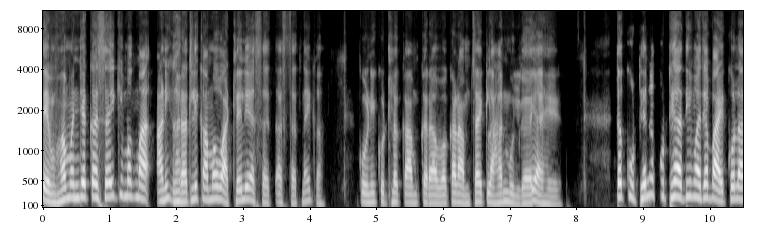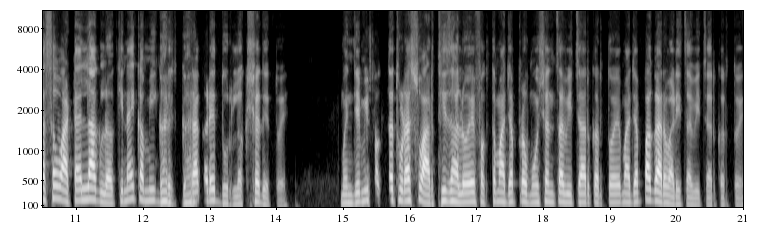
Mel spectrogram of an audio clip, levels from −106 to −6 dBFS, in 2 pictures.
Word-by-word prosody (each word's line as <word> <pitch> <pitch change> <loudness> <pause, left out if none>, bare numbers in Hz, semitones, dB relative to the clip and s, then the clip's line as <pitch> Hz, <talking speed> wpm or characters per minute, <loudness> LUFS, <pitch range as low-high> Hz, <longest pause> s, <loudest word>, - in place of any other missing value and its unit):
तेव्हा 160 +3 +4
म्हणजे 225 +2 +3
कसं 230 0 +3
आहे, 235 - +3
की 255 +2 -8
मग 240 -2 -1 0.3
आणि 175 +5 +2
घरातली 165 +1 0
कामं 200 +1 +2
वाटलेली 185 0 +1
असंय 155 -6 -4 0.2
असतात 135 -1 -9
नाही 160 +3 -8
का. 135 -7 -13 0.6
कोणी 150 -1 -3
कुठलं 155 0 -4
काम 140 -2 0
करावं 135 -2 0
कारण 150 -1 +1
आमचा 135 +3 -1
एक 150 0 -4
लहान 140 +1 -1
मुलगाही 135 +1 -2
आहे. 125 -5 -2 0.9
तर 230 - +6
कुठे 220 -3 0
ना 265 +3 -2
कुठे 245 -1 0
आधी 235 +1 +4
माझ्या 225 -2 +3
बायकोला 200 0 +4
असं 195 +3 +1
वाटायला 180 0 +2
लागलं, 160 -9 +4
की 165 - -6
नाही 190 +4 -1
का 195 - +2
मी 180 0 -5
घर 160 -2 0 0.2
घराकडे 160 +5 0
दुर्लक्ष 125 +3 -8
देतोय. 100 -5 -11 0.9
म्हणजे 135 +2 -3
मी 170 +3 -3
फक्त 190 - -2
थोडा 175 -1 +4
स्वार्थी 140 +6 +3
झालोय. 155 -1 +3
फक्त 150 +2 -5
माझ्या 155 0 +1
प्रमोशनचा 150 0 -1
विचार 145 0 0
करतोय. 145 +1 -3
माझ्या 150 +1 -1
पगारवाढीचा 140 - +2
विचार 110 +1 -10
करतोय. 110 -1 -14
155 Hz, 165 wpm, -24 LUFS, 140-190 Hz, 0.9 s, तर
